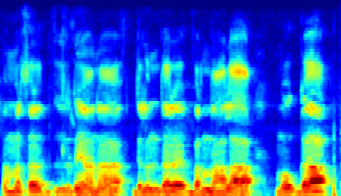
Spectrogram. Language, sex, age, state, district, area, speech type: Punjabi, male, 30-45, Punjab, Amritsar, urban, spontaneous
